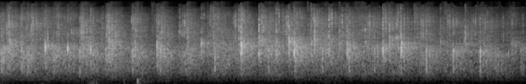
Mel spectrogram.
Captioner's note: audience applauding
